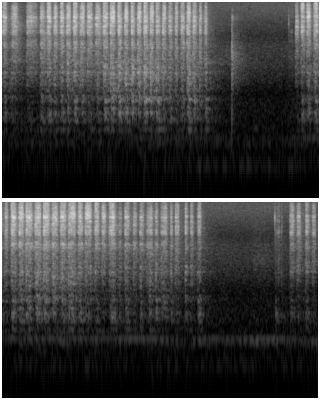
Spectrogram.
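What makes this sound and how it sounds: A graphite pencil rubs heavily back and forth across a flat sheet of white drawing paper, making rapid shading strokes. The dense, bright, raspy scratching comes in two long bursts, separated by quieter pauses, before resuming at the end.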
